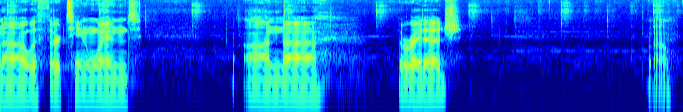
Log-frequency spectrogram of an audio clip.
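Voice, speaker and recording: A man with a lowish, creaky yet smooth voice streams a mobile golf game as live gameplay commentary. He explains every shot step by step, using lots of fillers, and sounds congested, coughing now and then.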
